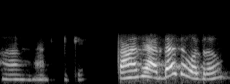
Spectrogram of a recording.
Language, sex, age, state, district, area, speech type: Hindi, female, 18-30, Madhya Pradesh, Harda, urban, conversation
